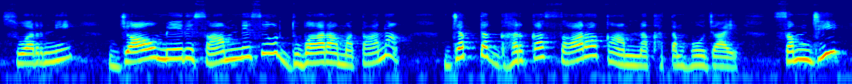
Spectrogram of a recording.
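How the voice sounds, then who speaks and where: A woman's voice: on the high side, very animated, slow pace, darkish tone, full character voice. A woman voicing a harsh, scheming middle-aged mother-in-law who scolds and gives commands in a storybook. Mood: scolding. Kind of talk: storybook voice acting.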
